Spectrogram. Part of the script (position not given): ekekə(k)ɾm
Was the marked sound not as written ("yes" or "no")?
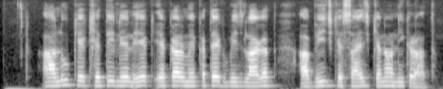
yes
